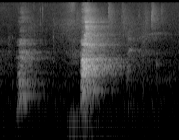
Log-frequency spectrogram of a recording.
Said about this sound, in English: Teddy barking is a problem.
